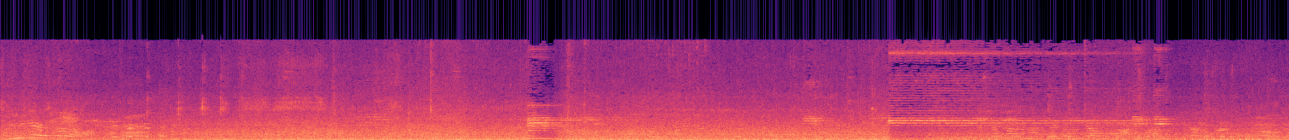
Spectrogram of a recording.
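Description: Busy street traffic with motor vehicles running and horns sounding: a short honk near the middle and a longer horn held for a couple of seconds near the end, over voices.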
